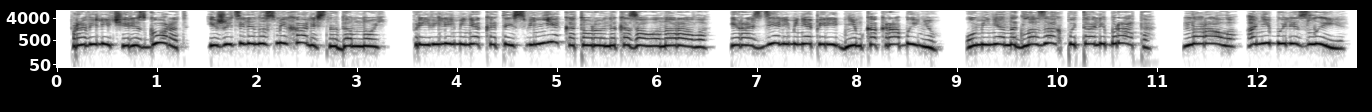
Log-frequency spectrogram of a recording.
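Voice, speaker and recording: A man's voice: very high-pitched, unhurried, no room sound, clean studio sound, pitched above the performer's own voice. A man voicing a tormented young woman who speaks in tense, bitter outbursts in an audiobook. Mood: bitter, furious. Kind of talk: audiobook character voice.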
